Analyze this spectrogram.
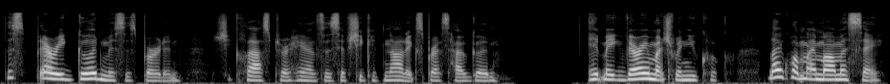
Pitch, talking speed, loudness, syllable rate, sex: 210 Hz, 180 wpm, -18 LUFS, 5.0 syllables/s, female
